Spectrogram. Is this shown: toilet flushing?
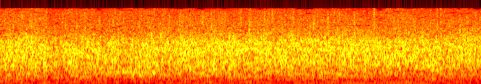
no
